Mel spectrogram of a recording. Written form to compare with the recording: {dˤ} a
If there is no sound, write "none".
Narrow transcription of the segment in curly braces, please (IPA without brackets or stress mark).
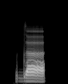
d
